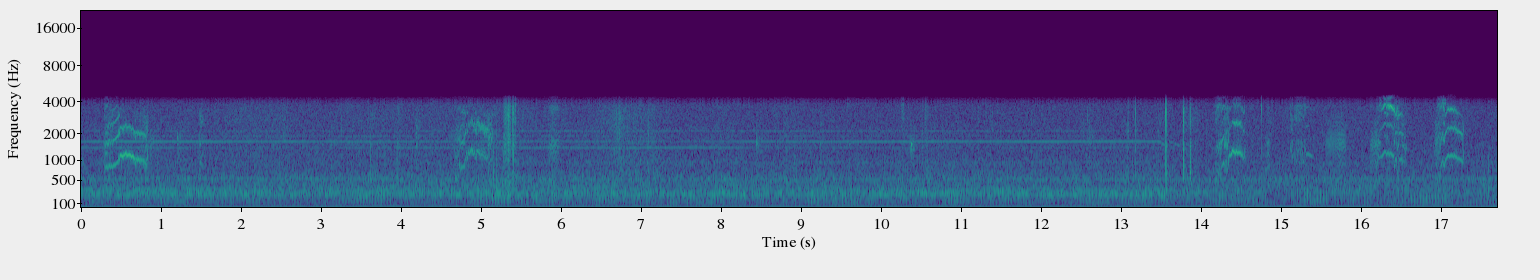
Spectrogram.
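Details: Newborn European-line kittens mewing: short high rising-falling squeaks near the start, again around five seconds, then a cluster of several thin mews at the end, over a steady background hum.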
